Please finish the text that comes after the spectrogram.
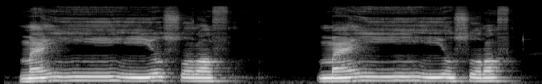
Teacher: Maka nun mati ini kita masukkan ke ya dan kita dengungkan. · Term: idgham bi gunnah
